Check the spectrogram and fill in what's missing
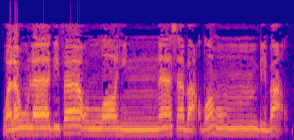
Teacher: قرأنا ورش بكسر الدال وفتح الفاء وألف بعدها في لفظ دفع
